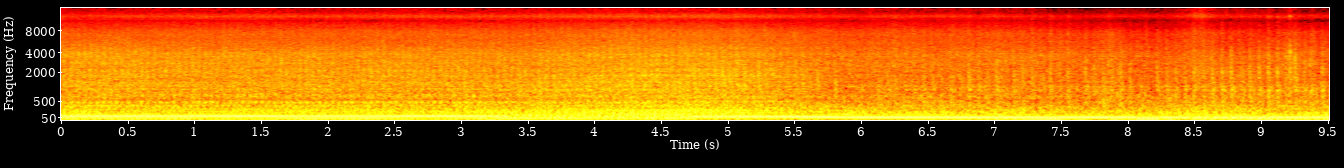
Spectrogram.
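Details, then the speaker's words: Outboard on a $700 auction boat held wide open on the lake to try to clear it: deep drone surging and dipping, running rough; it isn't clearing up, and the owner suspects it needs some adjustment. "Well, let's just hold it wide open here for a minute and see if that clears anything up. So far it's not really doing a whole lot."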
